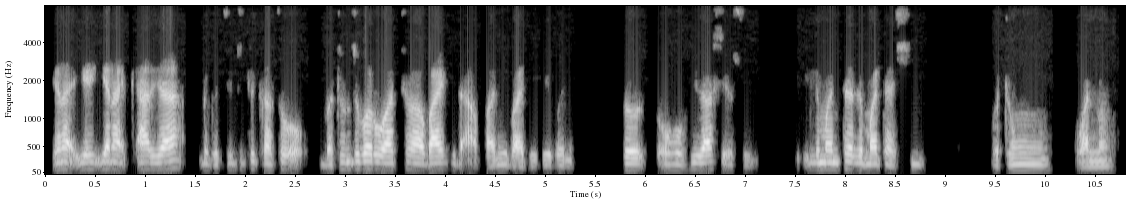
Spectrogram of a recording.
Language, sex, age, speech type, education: Hausa, male, 30-45, spontaneous, tertiary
